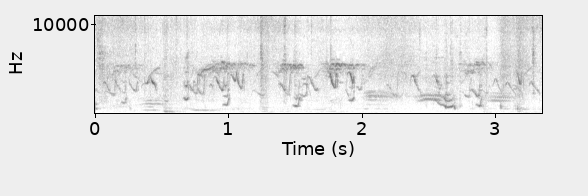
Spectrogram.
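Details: Young Black francolins, a captive family of five chicks aged 26 days, three females and two males, calling in quick, thin falling chirps and short twittering notes that overlap, with a few soft clicks.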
